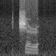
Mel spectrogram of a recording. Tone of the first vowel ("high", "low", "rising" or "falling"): low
